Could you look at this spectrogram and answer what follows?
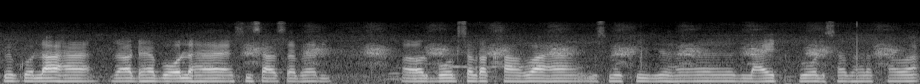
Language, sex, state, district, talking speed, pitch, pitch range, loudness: Hindi, male, Bihar, Katihar, 170 wpm, 145 Hz, 140-150 Hz, -18 LUFS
